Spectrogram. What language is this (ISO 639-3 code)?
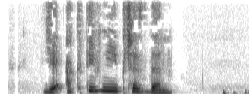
ces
